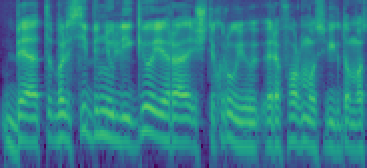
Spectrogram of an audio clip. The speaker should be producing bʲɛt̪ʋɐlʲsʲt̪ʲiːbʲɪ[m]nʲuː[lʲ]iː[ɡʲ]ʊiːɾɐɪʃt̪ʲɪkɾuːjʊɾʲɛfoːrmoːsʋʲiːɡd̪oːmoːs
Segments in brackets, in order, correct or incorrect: incorrect, correct, correct

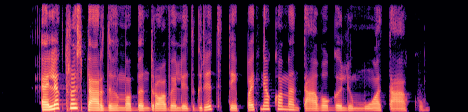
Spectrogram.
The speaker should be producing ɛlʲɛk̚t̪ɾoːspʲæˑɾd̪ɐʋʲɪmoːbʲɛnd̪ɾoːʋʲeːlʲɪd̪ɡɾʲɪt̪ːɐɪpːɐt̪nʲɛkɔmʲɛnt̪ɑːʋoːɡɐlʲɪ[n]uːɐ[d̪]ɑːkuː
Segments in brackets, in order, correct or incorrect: incorrect, incorrect

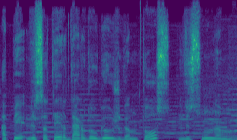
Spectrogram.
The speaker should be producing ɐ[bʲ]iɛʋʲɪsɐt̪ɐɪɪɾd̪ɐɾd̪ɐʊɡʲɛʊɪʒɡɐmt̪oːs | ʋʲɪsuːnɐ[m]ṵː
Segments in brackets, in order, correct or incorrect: incorrect, correct

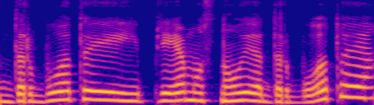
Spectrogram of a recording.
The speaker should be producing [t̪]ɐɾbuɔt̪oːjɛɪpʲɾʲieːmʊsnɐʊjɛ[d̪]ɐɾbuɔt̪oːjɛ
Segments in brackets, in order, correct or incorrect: incorrect, correct

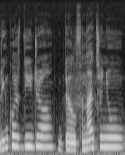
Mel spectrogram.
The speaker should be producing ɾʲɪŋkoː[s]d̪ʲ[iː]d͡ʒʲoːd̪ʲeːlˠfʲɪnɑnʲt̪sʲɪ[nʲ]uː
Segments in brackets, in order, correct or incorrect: correct, correct, correct

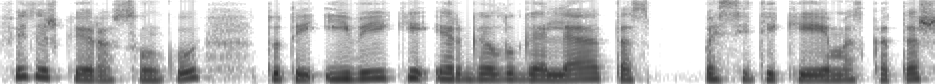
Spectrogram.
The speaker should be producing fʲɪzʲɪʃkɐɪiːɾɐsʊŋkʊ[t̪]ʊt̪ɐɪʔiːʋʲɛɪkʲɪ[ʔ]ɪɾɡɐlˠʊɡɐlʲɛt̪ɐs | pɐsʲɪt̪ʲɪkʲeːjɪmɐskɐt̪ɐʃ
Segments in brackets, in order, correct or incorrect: correct, correct

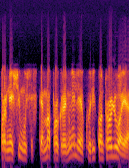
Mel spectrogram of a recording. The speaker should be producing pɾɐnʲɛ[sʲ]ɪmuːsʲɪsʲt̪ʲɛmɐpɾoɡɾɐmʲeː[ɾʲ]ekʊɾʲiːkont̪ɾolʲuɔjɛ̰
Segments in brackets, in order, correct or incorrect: incorrect, incorrect

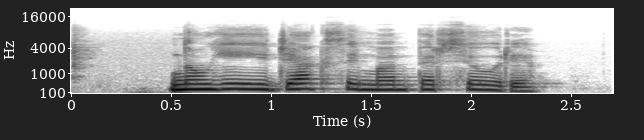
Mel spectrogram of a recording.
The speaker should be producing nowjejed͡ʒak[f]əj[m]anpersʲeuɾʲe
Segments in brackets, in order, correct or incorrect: incorrect, correct

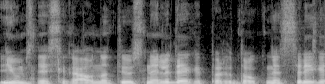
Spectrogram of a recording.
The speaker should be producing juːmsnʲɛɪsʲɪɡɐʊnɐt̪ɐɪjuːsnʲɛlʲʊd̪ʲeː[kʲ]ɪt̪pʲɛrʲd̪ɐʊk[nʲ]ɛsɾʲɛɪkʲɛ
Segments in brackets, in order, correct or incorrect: correct, correct

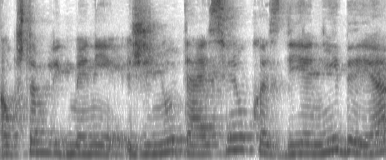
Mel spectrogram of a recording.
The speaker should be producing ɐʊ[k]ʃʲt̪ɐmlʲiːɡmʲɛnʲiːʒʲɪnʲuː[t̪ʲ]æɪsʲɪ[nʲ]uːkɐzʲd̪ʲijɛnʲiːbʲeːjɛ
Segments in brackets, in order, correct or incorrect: correct, correct, correct

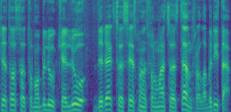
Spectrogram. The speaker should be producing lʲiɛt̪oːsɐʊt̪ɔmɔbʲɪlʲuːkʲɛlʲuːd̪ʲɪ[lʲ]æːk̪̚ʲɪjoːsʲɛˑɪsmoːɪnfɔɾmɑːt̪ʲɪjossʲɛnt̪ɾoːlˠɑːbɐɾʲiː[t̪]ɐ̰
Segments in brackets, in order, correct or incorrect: incorrect, correct

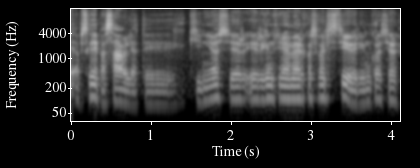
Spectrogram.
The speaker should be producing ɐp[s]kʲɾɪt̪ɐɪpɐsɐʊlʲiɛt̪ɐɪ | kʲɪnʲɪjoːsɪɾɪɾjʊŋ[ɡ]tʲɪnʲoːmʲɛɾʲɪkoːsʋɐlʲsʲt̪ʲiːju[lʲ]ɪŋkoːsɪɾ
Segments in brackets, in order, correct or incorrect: correct, incorrect, incorrect

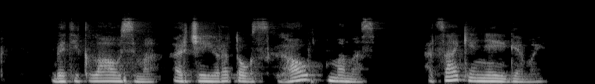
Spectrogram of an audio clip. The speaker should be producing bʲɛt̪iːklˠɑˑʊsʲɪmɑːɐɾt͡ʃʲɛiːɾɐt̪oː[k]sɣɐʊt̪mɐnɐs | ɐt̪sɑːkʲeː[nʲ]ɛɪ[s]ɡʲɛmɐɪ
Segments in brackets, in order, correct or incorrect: correct, correct, incorrect

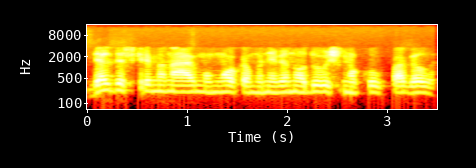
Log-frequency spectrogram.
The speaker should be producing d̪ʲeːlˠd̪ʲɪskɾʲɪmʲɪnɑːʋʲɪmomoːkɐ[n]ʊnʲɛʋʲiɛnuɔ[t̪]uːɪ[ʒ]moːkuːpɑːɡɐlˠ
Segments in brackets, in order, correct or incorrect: incorrect, incorrect, incorrect

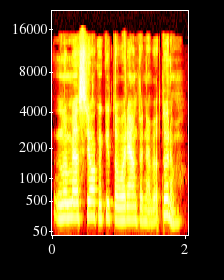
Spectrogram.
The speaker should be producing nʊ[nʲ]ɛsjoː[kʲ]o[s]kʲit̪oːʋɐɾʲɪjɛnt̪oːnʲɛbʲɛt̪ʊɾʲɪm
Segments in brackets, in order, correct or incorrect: incorrect, correct, incorrect

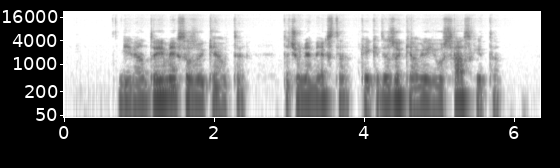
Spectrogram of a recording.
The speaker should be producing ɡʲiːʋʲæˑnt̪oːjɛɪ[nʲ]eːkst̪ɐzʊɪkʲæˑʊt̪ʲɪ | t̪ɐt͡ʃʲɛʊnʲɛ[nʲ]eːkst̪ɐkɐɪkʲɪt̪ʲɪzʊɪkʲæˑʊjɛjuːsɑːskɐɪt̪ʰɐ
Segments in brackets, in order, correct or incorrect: incorrect, incorrect

